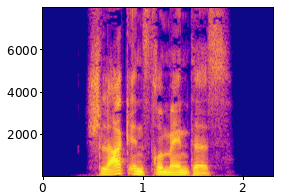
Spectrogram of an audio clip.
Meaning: genitive singular of Schlaginstrument
- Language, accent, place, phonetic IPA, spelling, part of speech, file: German, Germany, Berlin, [ˈʃlaːkʔɪnstʁuˌmɛntəs], Schlaginstrumentes, noun, De-Schlaginstrumentes.ogg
